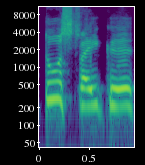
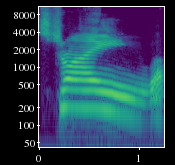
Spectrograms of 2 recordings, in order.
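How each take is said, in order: First: 'To' is fully pronounced before 'strive'. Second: 'To' is dropped and only 'strive' is stressed. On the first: The speaker calls it wrong. "சொல்லக்கூடாது" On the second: The speaker calls it right. "the to is not to be pronounced. Instead, we give focus only on the second syllable"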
